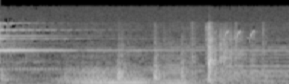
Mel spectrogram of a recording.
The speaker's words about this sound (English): And then the bell once more breaks out into an impatient clamor.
